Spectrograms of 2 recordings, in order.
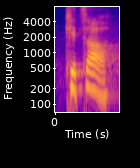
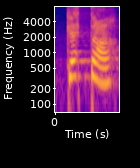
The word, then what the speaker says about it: Keta: I'll be like, oh, Kita. They'll be, huh? Kita. That's not how you say it. And I didn't know. Keta.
